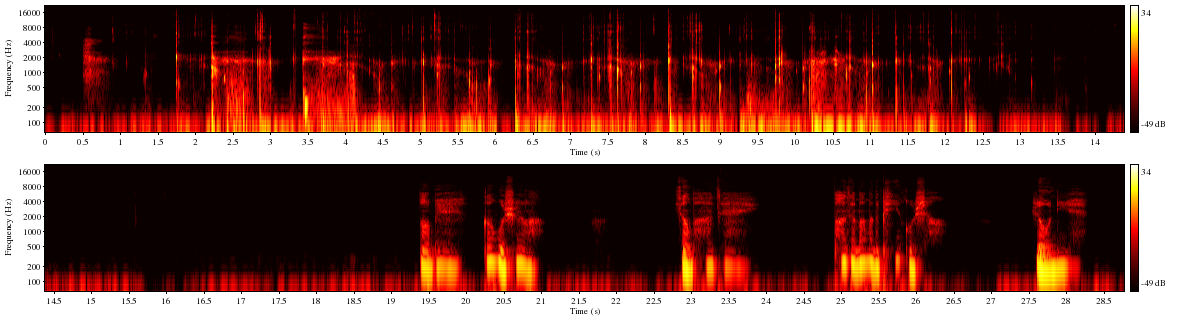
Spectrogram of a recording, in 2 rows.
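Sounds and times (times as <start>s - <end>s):
wet chewing of a breakfast meal: 0.0s - 14.3s
speech: 19.6s - 21.0s, 22.9s - 23.8s, 25.0s - 26.2s, 27.6s - 28.3s.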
